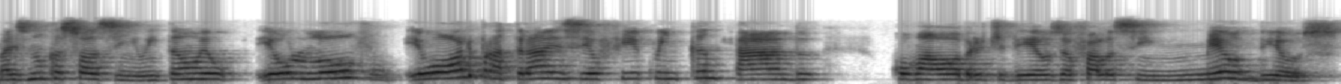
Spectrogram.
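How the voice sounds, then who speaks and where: A woman's high-pitched voice, with ordinary pitch variation and a very slow pace. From Brasília, Brazil (born in Piauí). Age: 50s. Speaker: church minister and church planter. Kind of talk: interview testimony. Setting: online live stream.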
